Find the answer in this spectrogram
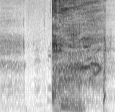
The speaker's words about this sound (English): All right, I'm going to warn everyone that I'm going to cough again. Sorry.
